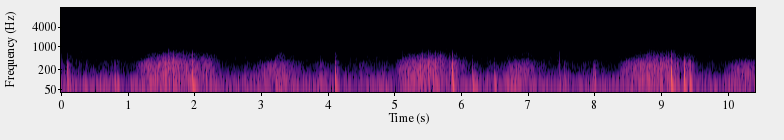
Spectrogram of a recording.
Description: Digital Auscultation of Fine-End Inspiratory Crackles in a patient with Interstitial Lung Disease.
